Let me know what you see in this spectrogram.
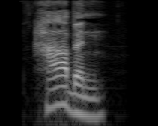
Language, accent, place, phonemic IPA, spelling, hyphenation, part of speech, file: German, Germany, Berlin, /ˈhaːbən/, Haben, Ha‧ben, noun, De-Haben.ogg
- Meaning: 1. gerund of haben 2. credit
